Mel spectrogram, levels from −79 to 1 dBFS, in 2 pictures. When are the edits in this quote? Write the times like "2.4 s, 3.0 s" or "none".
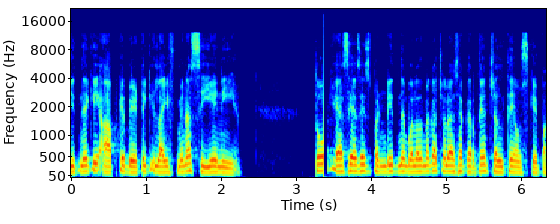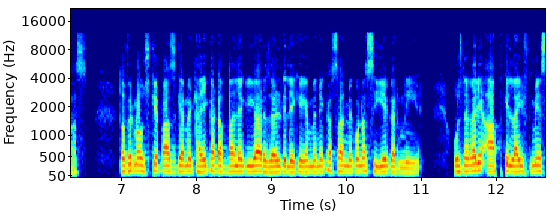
3.4 s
